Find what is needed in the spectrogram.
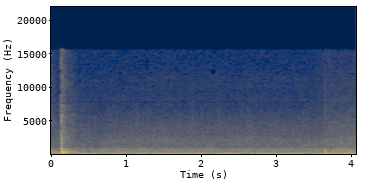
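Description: HO-scale model train running along the track: a steady low hum and rumble from the locomotive's motor and wheels, with one faint click near the end.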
